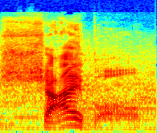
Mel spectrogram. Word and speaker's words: Scheibel: he wanted first off to correct me on a pronunciation issue with our only GT1 driver. It's Brian Scheibel, and he's telling me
